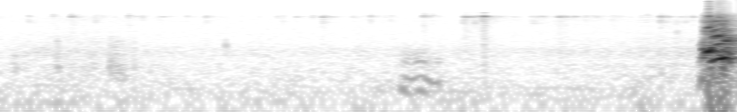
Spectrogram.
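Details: After a stretch of near silence and soft background sounds, a pet dog lets out one abrupt, loud bark while someone points out a toy to it.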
